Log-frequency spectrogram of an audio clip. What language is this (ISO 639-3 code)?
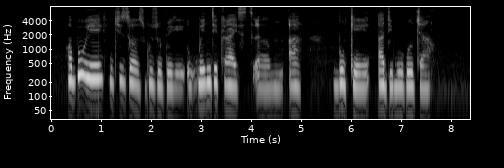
ibo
